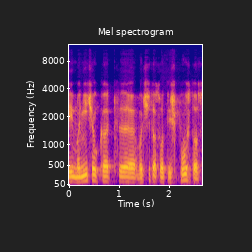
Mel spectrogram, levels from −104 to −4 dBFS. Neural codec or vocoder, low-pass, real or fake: codec, 44.1 kHz, 7.8 kbps, DAC; 10.8 kHz; fake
